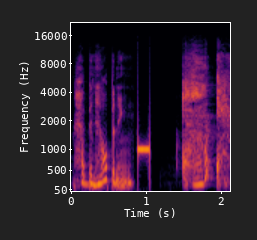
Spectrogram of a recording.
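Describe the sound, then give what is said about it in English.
Someone clears their throat gruffly, then a short electronic beep sounds, followed by two harsh, raspy coughs. “I got a frog in my throat.”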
